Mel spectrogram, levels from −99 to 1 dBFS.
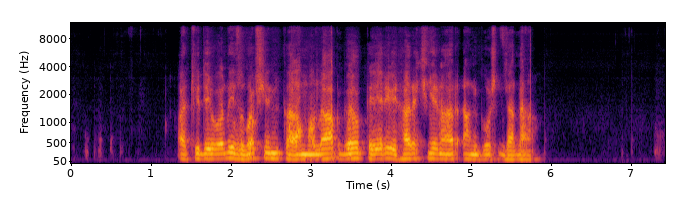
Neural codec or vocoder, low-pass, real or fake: codec, 24 kHz, 1.5 kbps, HILCodec; 10.8 kHz; fake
